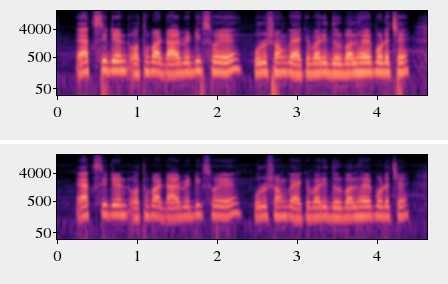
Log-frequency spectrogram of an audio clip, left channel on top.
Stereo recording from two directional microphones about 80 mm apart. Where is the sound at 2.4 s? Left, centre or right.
Left.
